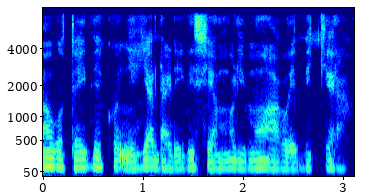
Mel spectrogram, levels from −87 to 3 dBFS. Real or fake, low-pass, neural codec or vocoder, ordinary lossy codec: fake; 7.2 kHz; codec, 24 kHz, 6 kbps, HILCodec; none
